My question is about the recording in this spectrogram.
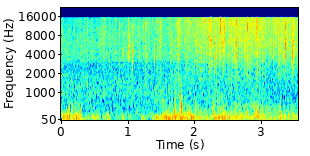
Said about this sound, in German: Standing on Inspiration Lane, looking toward, oh dear, there's wind whipping up.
